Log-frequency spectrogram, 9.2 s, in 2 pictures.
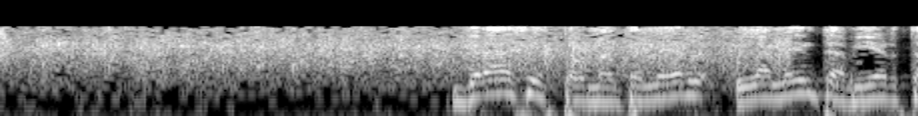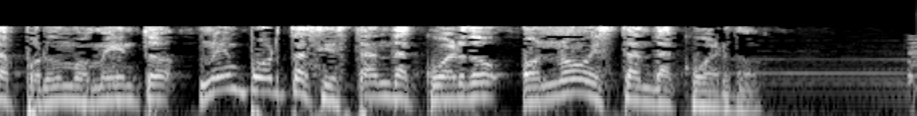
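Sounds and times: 
steady applause from a crowd: 0.0s - 4.5s
speech: 2.3s - 8.6s.

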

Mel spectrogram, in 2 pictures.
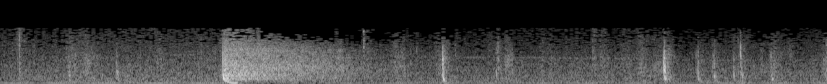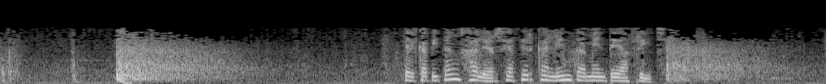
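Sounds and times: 
firing squad gunfire in an audio drama: 2.2s - 3.8s, 9.4s - 11.0s, 14.9s - 16.3s
pistol shots: 2.2s - 3.8s, 9.4s - 10.8s, 14.9s - 16.2s
speech: 12.4s - 15.0s.

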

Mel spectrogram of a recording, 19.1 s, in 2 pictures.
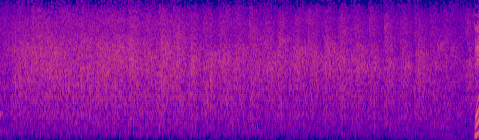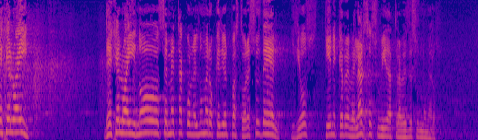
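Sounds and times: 
audience applauding: 0.0s - 11.9s
speech: 9.5s - 10.3s, 11.7s - 18.5s.

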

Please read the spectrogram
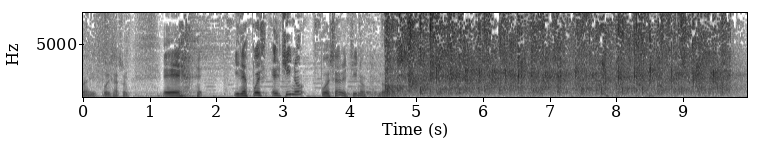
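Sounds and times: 
speech: 0.0s - 5.0s
crowd applause: 4.5s - 9.9s
laughter: 7.5s - 8.8s.

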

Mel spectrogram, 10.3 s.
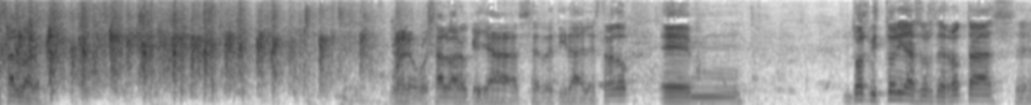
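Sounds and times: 
speech: 0.0s - 0.5s, 3.9s - 7.6s, 8.4s - 10.3s
crowd applause: 0.0s - 4.5s.

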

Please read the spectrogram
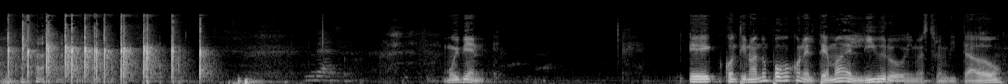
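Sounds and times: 
hand claps: 0.0s - 2.2s
speech: 0.4s - 0.6s, 4.5s - 5.0s, 6.9s - 10.0s.

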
